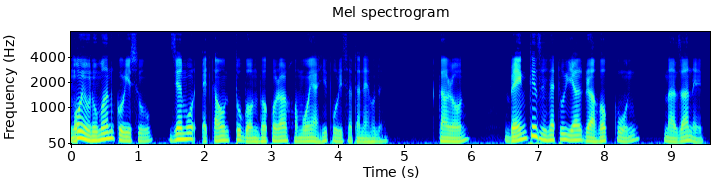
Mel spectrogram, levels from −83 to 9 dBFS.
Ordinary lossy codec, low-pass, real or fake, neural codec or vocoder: none; none; fake; codec, 16 kHz, 1 kbps, FunCodec, trained on Chinese and English, 50 frames a second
